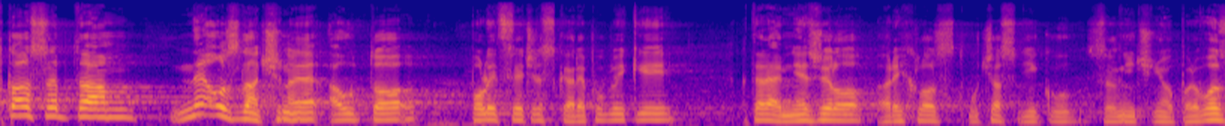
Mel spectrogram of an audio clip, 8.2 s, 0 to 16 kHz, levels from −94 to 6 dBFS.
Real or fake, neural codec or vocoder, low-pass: fake; vocoder, 44.1 kHz, 128 mel bands every 256 samples, BigVGAN v2; 14.4 kHz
